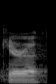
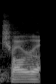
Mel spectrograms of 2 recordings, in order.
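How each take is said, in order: First: The word begins with a k sound. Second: The word begins with a ch sound. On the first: This is how the speaker personally says it. "I pronounce it Cara" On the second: This is how some other people say it. "some people pronounce it chara"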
